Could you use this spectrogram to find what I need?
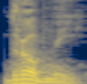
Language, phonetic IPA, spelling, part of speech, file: Russian, [ˈdrobnɨj], дробный, adjective, Ru-дробный.ogg
- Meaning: 1. fractional (relating to a fraction) 2. staccato (with each sound or note sharply detached or separated from the others)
